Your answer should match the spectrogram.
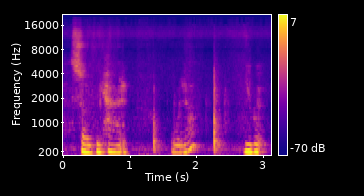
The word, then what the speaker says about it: hola: And H is silent. So if we had hola, you would pronounce hola, not hola, right?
